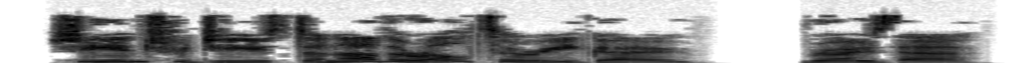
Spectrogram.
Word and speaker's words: Rosa: She introduced another alter ego, Rosa, pronounced with an exaggerated R, to commemorate her December 2010 appearance on Lopez Tonight.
